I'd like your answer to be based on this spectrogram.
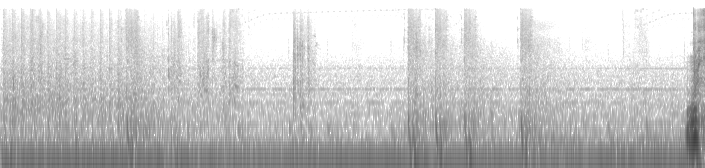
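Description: Video game turret fire comes in faint, scattered bursts of sharp shots with short gaps between them, and nothing else is heard.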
